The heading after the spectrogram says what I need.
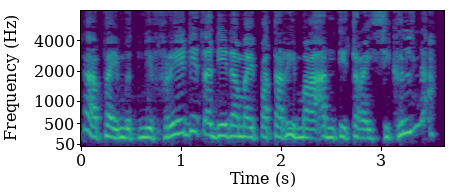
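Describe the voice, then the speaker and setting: A woman's voice: medium pitch, lively intonation, moderate pace, slightly rough, no echo, studio quality. A woman with a Filipino accent playing an outspoken, exasperated grown daughter in an audio drama, with an emphatic, scolding manner. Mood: complaining.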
